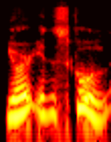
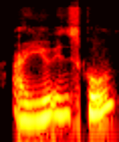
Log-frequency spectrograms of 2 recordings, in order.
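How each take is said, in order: First: You're in school, falling flat at the end; teacher saying you're in school slowly as a statement. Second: Are you in school rising on school; question rise. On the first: Teacher models the statement, you're in school falling. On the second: Teacher turns it into a question, school rising. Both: Shown as a demonstration. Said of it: "And it's a question".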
